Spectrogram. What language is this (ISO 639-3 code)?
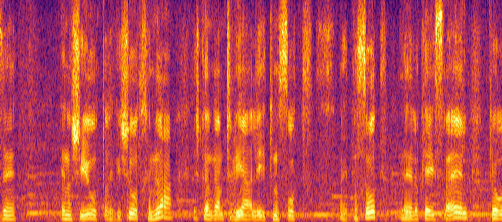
heb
